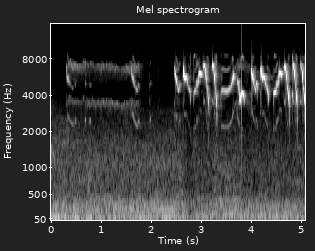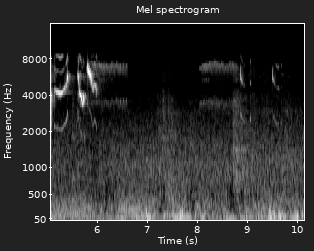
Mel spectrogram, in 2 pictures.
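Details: White-eye in energetic, chattering full song: faint high thin notes build into a dense burst of rapid squeaky twitters and sharp sliding whistles for about three seconds, then fade to softer high tones over a low background hum.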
